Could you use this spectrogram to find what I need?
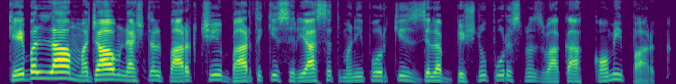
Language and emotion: Kashmiri, neutral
